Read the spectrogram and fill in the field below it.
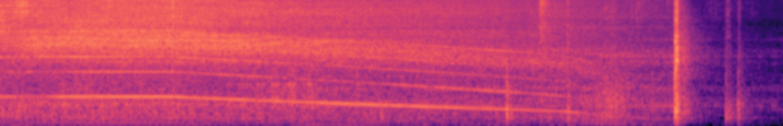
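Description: A table saw's blade whirs and slowly winds down.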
